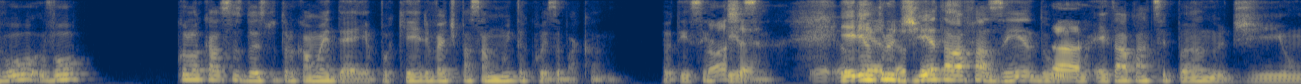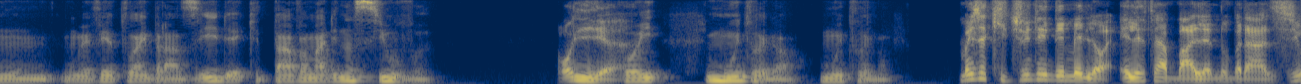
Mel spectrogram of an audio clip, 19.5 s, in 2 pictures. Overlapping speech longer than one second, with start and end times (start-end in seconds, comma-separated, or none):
6.3-8.2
